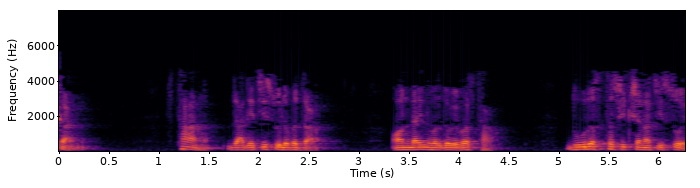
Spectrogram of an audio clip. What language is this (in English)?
Marathi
